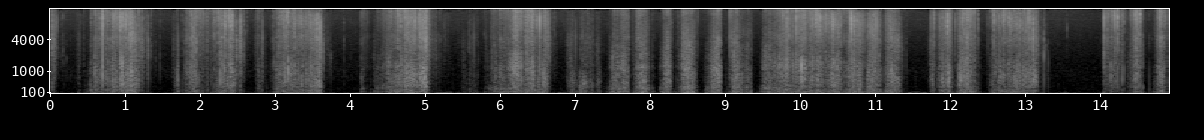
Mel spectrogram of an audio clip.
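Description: Two cotton swabs held in both hands scratch their cotton tips across a flat, dark knit fabric sheet laid over the microphones. The result is a run of dense, raspy rustling and scraping bursts with a heavy low rumble, broken up by brief quieter pauses.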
